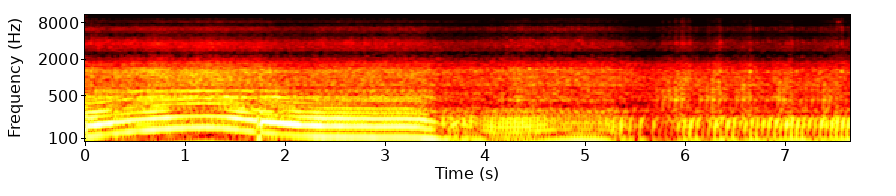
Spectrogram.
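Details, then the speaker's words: 1998 Honda Accord: after a slight throttle touch the engine hangs at 2,000–3,000 rpm, then sags back to a lower, uneven idle; idle control fault suspected. "so the idle, what happens is when I push the gas pedal down just a hair, it'll run between 2,000 and 3,000 RPM, and when I let off of it, it'll the idle will drop back down."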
